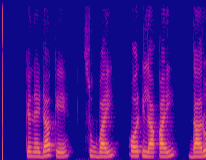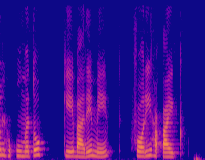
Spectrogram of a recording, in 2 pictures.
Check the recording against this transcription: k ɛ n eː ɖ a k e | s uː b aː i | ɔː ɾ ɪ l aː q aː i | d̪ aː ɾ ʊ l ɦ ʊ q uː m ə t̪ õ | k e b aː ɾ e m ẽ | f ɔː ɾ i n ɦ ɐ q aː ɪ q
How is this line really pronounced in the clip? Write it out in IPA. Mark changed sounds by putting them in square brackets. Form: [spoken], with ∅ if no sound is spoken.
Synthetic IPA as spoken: k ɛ n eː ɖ a k e | s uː b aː i | ɔː ɾ ɪ l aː q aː i | d̪ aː ɾ ʊ l ɦ ʊ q uː m ə t̪ õ | k e b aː ɾ e m ẽ | f ɔː ɾ i [∅] ɦ ɐ q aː ɪ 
